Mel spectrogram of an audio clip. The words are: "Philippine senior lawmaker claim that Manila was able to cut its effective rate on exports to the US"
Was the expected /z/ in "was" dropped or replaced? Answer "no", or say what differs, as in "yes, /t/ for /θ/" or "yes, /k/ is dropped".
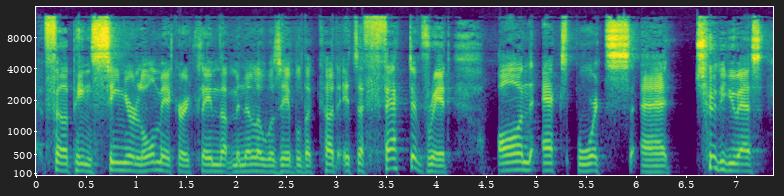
no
